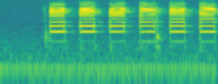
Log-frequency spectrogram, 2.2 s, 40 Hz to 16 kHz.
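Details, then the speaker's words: iFlight Nazgul5 6S 5-inch FPV drone, 2207 1700KV motors, BLHeli_S 45A ESC, beeper switch activated in a quiet room: six crisp high beeps about three per second from the motors; beeper function working. "Do the beeper. You can hear the motors beeping."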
